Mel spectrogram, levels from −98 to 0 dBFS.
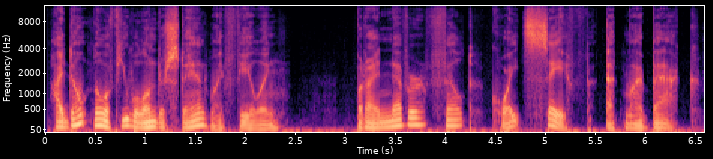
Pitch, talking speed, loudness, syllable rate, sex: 100 Hz, 165 wpm, -18 LUFS, 4.6 syllables/s, male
